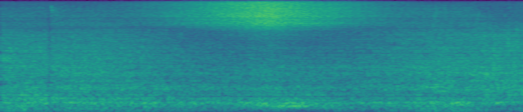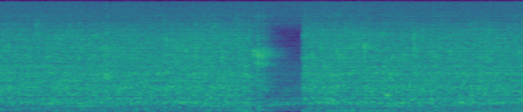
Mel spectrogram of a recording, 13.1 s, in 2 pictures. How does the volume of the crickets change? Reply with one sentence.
The volume of the crickets goes down.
